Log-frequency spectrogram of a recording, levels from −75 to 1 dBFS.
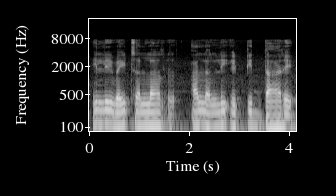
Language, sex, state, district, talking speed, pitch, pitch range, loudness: Kannada, male, Karnataka, Bangalore, 70 wpm, 105 Hz, 100-110 Hz, -18 LUFS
